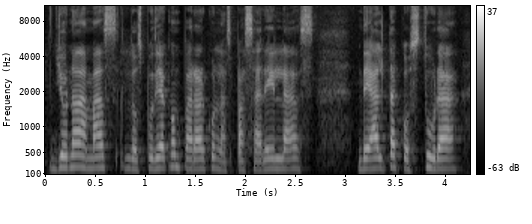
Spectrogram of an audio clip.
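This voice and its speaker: A woman's voice: mid-range voice, fairly even intonation, moderate pace. A woman in her late forties with a Mexican accent, a fashion designer answering interview questions in a radio studio and telling stories in a conversational way. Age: late 40s. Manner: warm storytelling, frequent tag questions.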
